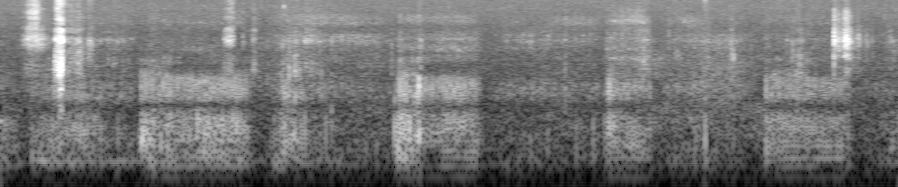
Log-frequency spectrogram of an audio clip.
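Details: Male house cat purring very loudly while looking at himself, a rough rumbling purr in pulses of about one second with short pauses between breaths, a brief human voice near the start.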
